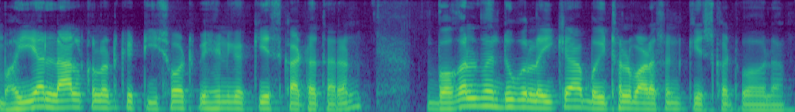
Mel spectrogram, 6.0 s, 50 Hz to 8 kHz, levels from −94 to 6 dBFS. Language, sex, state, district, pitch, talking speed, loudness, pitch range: Bhojpuri, male, Bihar, Muzaffarpur, 120 Hz, 180 wpm, -17 LUFS, 110-135 Hz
